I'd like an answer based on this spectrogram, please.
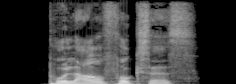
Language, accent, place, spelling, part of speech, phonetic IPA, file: German, Germany, Berlin, Polarfuchses, noun, [poˈlaːɐ̯ˌfʊksəs], De-Polarfuchses.ogg
- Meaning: genitive singular of Polarfuchs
